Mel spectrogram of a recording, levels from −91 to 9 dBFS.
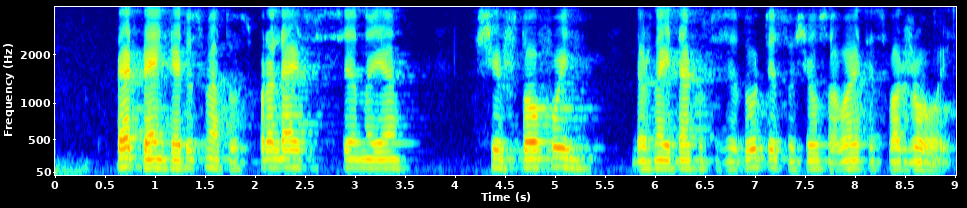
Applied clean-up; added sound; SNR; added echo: none; none; none; none.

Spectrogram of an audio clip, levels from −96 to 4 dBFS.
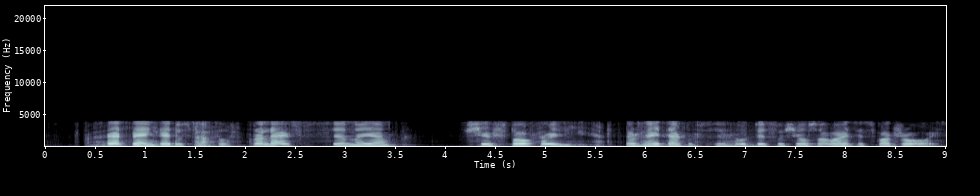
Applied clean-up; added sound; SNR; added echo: neural mask model DeepFilterNet 3.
